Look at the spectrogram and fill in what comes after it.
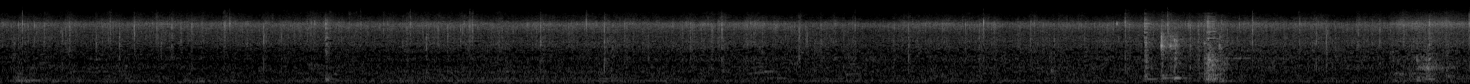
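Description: Chicken, egg and cabbage stir-fry sizzling on high heat in a nonstick pan, a steady frying hiss, with a few light knocks near the end.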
